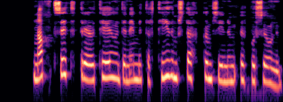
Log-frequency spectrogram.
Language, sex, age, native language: Icelandic, female, 30-39, Icelandic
